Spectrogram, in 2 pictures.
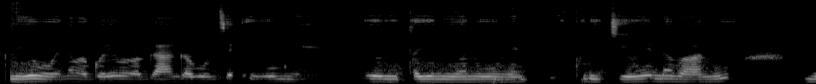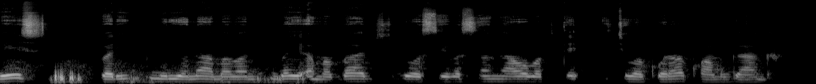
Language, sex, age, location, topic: Kinyarwanda, male, 18-24, Kigali, health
